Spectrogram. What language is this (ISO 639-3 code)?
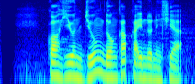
sun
